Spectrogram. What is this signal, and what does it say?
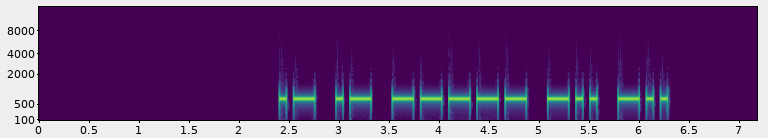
Morse code, heard as a keyed tone, about 17 wpm, 700 Hz. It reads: AA0DD
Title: USA Call Signs - 5 Characters - Repeated 3x - 17wpm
